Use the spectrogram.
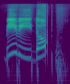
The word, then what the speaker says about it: vivido: Então, vivido, vivido, do jeito que escreve. A letra V, ela se pronuncia como um B.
